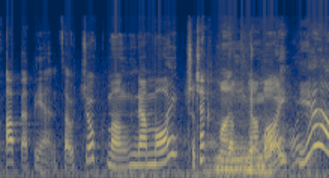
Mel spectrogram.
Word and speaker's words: Chúc Mừng Năm Mới: Chúc Mừng Năm Mới.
